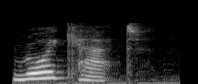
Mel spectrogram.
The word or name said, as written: rooikat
